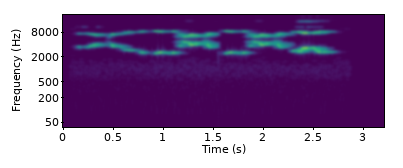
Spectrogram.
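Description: A warbling vireo sings a fast, rambling warble of slurred high notes, nearly three seconds long with a brief break, ending on an upward note.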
